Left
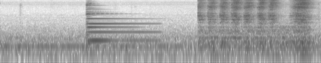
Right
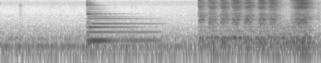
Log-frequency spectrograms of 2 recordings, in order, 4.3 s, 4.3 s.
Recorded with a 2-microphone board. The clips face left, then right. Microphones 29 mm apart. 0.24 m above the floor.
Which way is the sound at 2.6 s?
75° left (ahead or behind).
